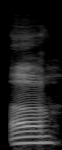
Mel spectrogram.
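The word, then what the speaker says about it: אחד: To say one in Hebrew is Akkad, like Captain Akkad.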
